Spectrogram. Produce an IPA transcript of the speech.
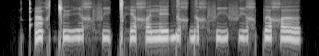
qʼɛ̃χ ǀyɦiχfi ǀʰeχɘne ɡɨχɡɘχfi fiχ pɘχ ə

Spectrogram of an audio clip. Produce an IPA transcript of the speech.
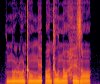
nõ˩ ɭõ˩˥ʈõ˩˥ŋɛ̃˩˥ ʔɑ̃˩˥ʈo˥nɑ̃˧ hɛ̃˥zɑ̃˧

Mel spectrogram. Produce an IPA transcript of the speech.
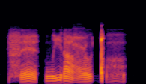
fɛ˧˥˧ | wi˧˥˧ɾa˥˩ʕo˧˥ǃʼo̤˧˥˧

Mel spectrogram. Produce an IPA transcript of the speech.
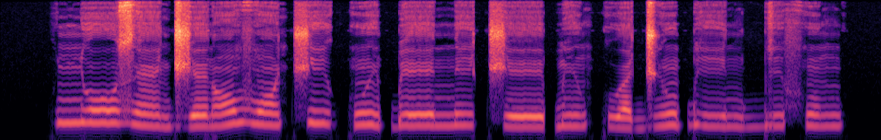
ɲoː˧zɛ̃˨d͡ʒɛ˨ɾɔ̃˦ vɔ̃˧t͡ʃi˦˨kʷĩ˦˨ ɓeː˧ni˧ t͡ʃeː˧ɓĩ˦ kʷa˧ d͡ʒũ˦ɓiː˧n ɡ͡bi˦fũ˦ŋ

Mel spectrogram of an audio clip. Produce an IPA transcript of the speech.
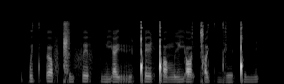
potʲʔɒfǁi̤ fefpi̤ jærʲo̤ǃeǃɒ mijɒǀɒtʲ de̤ǃi̤

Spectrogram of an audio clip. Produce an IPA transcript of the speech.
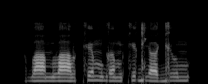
baː˨mvaː˨vkʲʌ˦m ɡəː˨mkʲə˦ɡ jɜ˨ ɡʲu˧m

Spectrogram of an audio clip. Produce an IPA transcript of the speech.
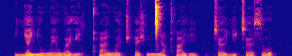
ʎaʎu wewœlʲeʎ qʼi wət͡ʃʼɛʃ ŋ͡ǀiqʼeji | cœʎəcœso

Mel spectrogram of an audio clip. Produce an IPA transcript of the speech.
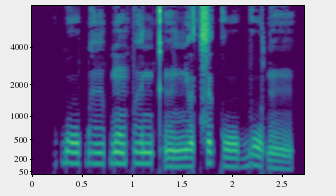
ɓu˦ɓi˦ɓũ˦pi˦n kʼĩ˨ ɲɪ˨t͡sɪ˦kuː˨ bu˦˨ɗĩ˨

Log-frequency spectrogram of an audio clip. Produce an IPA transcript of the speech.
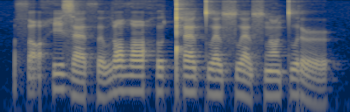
θɑ̰˦hi˦zæ˨ θə˨βi˦ ðˤɑ˦hʊ˦ǃʰæ˦ tʷæ˦sʷæ˦˨sʷɑ̃˦ tʷə˦ɾə˞˨

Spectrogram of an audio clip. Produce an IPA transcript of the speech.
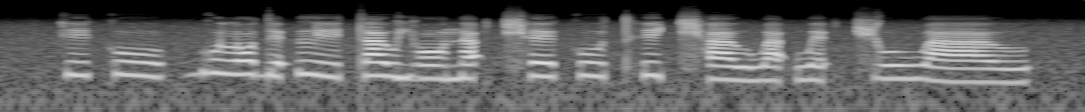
ke˦ko˦˨ | ɡo˦˨lɔ˦˨ dɛ˦ʔle˨ ta˦˨ʊ̯jɔ˨nä˦ʔ t͡ɕʰɛ˦ko˦˨ʊ̯ tʰe˦˨t͡ɕʰa˨ʊ̯ wä˦ʔwɛ˦ʔ t͡ɕo˦wa˨ʊ̯

